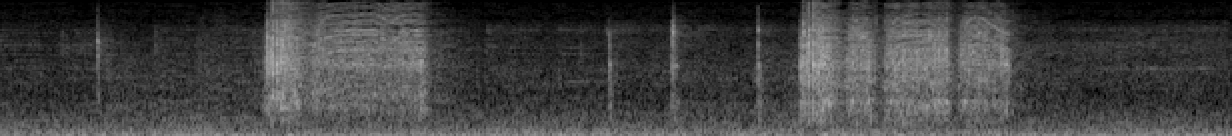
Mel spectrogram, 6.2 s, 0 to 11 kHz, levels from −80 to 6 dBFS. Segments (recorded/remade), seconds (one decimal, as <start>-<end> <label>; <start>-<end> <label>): 0.0-6.2 recorded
